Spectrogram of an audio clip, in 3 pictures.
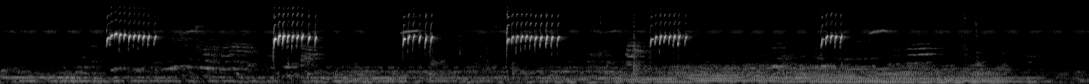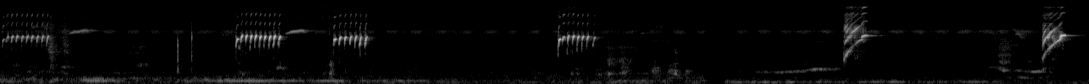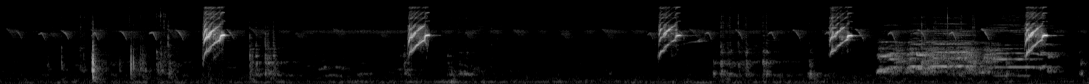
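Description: Female canary calling: short high chirps repeated every second or two, which change after about twenty seconds to sharper calls that slide downward in pitch. This is the female's call that keepers play to rouse male canaries into singing.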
